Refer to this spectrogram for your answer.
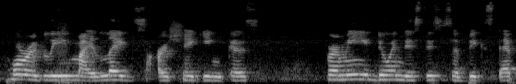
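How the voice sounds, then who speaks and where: A woman talks with a Spanish accent. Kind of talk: faith-based motivational talk. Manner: halting.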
